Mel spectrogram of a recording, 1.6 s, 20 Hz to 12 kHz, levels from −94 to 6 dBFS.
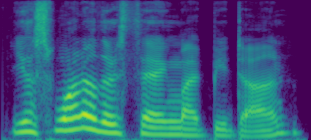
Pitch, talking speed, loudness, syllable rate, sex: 190 Hz, 270 wpm, -16 LUFS, 6.2 syllables/s, female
